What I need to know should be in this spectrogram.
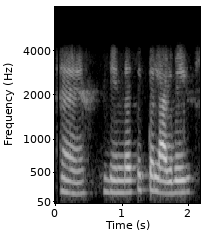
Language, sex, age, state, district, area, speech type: Bengali, female, 45-60, West Bengal, Nadia, rural, conversation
